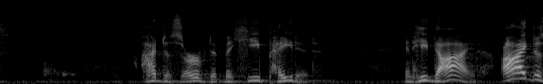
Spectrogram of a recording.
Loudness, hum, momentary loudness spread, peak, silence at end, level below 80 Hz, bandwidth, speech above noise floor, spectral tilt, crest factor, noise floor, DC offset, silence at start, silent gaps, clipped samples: -34 LUFS; none; 18 LU; -14 dBFS; 0 s; -72 dBFS; 16 kHz; 32 dB; -5 dB/octave; 22 dB; -65 dBFS; under 0.1%; 0 s; none; under 0.1%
